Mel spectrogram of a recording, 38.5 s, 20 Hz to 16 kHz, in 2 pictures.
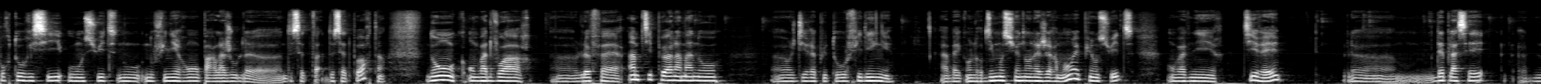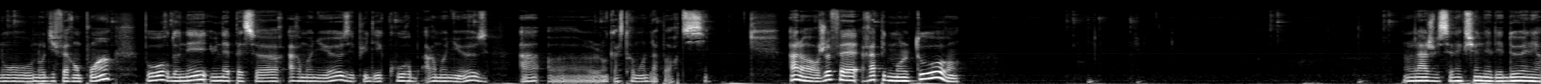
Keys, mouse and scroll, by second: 4.9-5.8 scroll up 1, 5.8 shift+middle click, 5.8-6.1 scroll up 1, 9.0 shift+middle click, 9.6-9.9 scroll down 1, 10.3 shift+middle click, 10.3-11.1 scroll down 1, 13.9 right click, 15.0 g, 16.9 right click, 17.1 g, 18.1-18.5 scroll up 1, 18.5 shift+middle click, 18.9 right click, 18.9 g, 20.7 right click, 21.4 g, 25.1 right click, 25.3 g, 26.6 shift+middle click, 27.5 right click, 27.5 g, 30.0 right click, 30.5 g, 32.9 shift+middle click, 34.6 right click, 36.4 shift+right click, 37.3 g.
